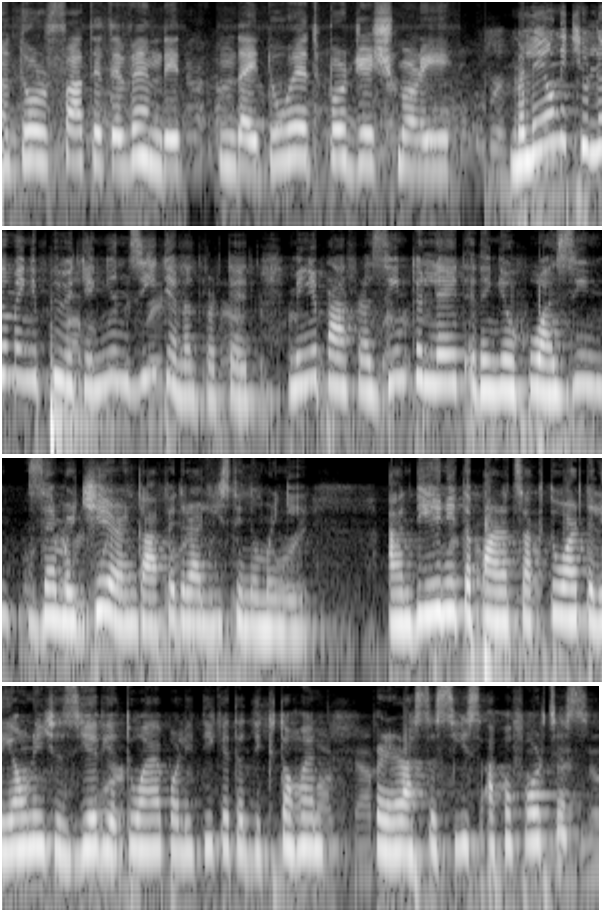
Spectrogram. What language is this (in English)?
Romanian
